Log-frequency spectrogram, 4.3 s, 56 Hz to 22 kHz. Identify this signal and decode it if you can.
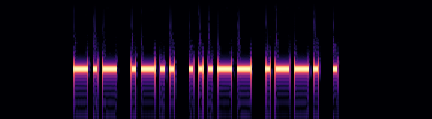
Morse code, heard as a keyed tone, about 33 wpm, 700 Hz. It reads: KL3PE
